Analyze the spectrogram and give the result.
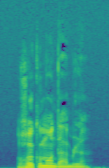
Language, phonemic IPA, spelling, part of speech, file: French, /ʁə.kɔ.mɑ̃.dabl/, recommandable, adjective, Fr-recommandable.ogg
- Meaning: commendable, respectable, worthy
